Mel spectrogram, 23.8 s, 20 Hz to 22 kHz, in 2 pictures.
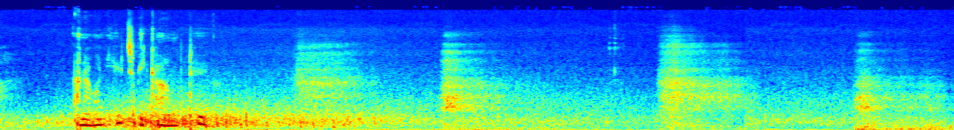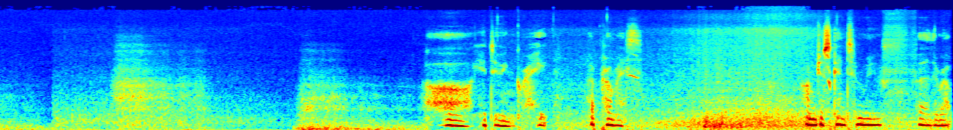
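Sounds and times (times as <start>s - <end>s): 
speech: 1.0s - 2.9s, 22.1s - 23.8s
slow calm breathing close to the microphone: 2.7s - 17.9s, 19.9s - 22.1s.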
